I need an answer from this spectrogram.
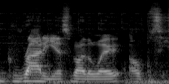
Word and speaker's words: Gradius: Uh, precisely pronounced Gradius.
